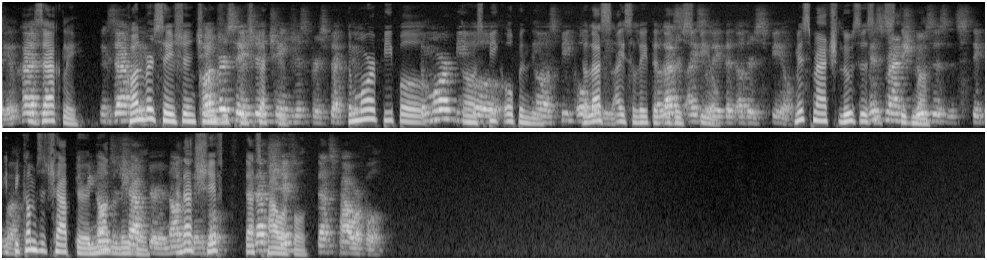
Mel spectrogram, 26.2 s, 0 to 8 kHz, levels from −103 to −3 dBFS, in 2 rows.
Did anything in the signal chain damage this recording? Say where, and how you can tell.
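Yes: echo leak at 0.0–0.76, 1.29–1.97, 2.61–4.77, 5.57–6.7, 7.08–8.19, 8.7–10.58, 11.54–13.39 and 14.06–18.23 s. The speech returns about 0.96 s late at nearly equal level, about 5 dB lower from 7.08 to 13.39 s, likely from a loudspeaker echo canceller failing in call processing.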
